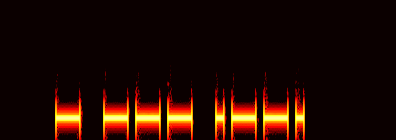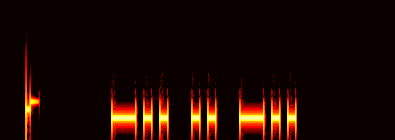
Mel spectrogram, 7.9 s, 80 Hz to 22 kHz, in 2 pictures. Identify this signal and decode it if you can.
Morse code, heard as a keyed tone, about 15 wpm, 700 Hz. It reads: TOP DID
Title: Sets of 2 Words - New Word Drill - 15wpm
